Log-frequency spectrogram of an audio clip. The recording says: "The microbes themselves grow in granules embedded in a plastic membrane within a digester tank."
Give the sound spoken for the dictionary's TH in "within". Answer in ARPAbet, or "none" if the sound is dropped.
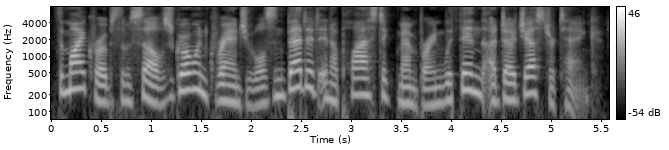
TH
